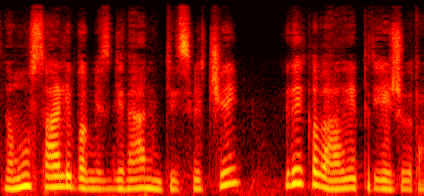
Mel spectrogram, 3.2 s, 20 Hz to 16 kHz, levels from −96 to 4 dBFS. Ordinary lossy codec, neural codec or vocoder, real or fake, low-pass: AAC, 64 kbps; codec, 44.1 kHz, 2.6 kbps, DAC; fake; 14.4 kHz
